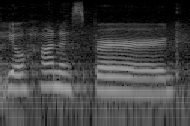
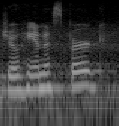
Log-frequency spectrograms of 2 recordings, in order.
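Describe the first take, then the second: First: The name is said with Spanish-style sounds. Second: The name is said with English-style sounds.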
